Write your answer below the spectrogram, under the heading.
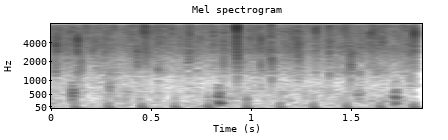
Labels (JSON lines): {"label": "biophony, crackle", "recorder": "SoundTrap 600"}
